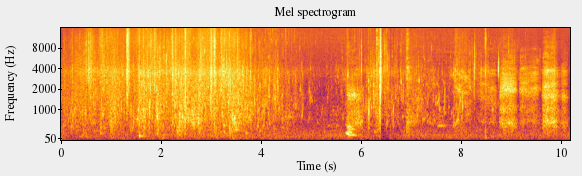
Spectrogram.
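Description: A swimmer's front-crawl strokes splashing through pool water, easing off about four seconds in. A sharp slap about six seconds in as a hand reaches the pool's edge, then panting breaths near the end.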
